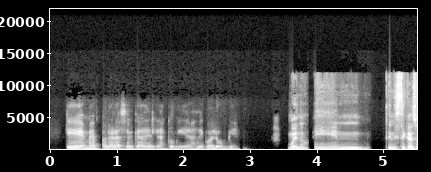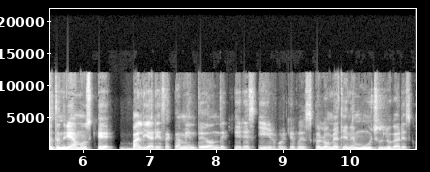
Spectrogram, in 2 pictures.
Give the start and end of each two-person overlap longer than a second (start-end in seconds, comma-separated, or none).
none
